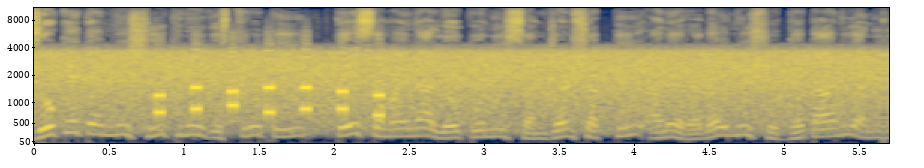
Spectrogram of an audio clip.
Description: DTMF, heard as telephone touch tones, dialled by machine, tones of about 40 ms, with phone line noise and speech in Gujarati. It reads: 4906981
